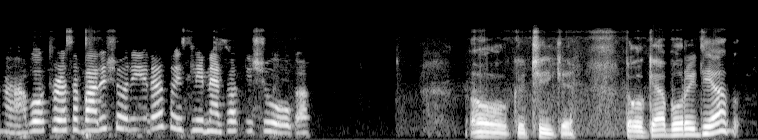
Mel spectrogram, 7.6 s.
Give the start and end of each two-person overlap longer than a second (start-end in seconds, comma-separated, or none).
none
